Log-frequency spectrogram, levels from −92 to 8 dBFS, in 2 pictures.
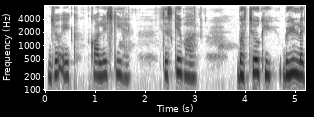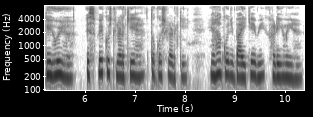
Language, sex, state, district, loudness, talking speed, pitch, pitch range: Hindi, male, Rajasthan, Churu, -18 LUFS, 150 wpm, 215 Hz, 195-225 Hz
